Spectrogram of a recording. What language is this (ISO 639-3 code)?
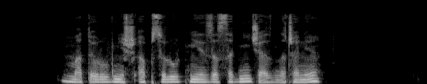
pol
